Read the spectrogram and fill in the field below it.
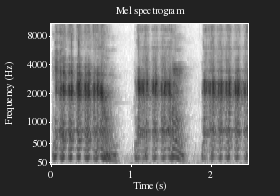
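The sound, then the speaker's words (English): A voice imitates the goat gun, a weapon in Fortnite, with three loud, goat-like bleats in quick succession, each a wavering nasal burst separated by short silences, alone. “It sounds like a goat. That's my goat gun.”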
